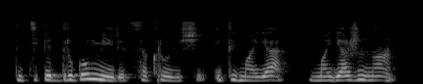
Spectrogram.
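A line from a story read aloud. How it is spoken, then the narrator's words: Growling. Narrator (Russian): Он зарычал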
